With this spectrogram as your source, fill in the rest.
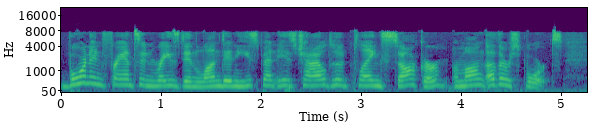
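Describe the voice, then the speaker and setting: In a normal speaking voice, a woman talks at a fairly quick pace with fairly high pitch and ordinary pitch variation. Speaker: sports anchor and reporter. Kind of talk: TV feature package voiceover narration.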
